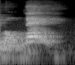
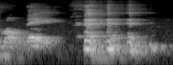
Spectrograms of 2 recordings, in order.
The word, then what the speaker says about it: Money: She like, I could spell it money, but we gonna say Monet. Like, ghetto feel right, but I fuck with it though. Cause yeah, I'm natural born hustler. So yeah, I fucks with it. So my shit MO apostrophe NEY. That's my middle name. She's like, yeah, we gonna pronounce it Monet.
